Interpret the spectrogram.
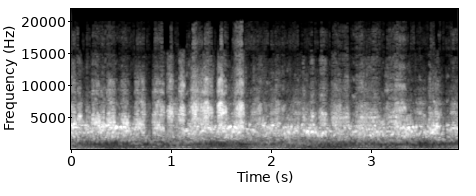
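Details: Budgerigars in an aviary colony, many birds chirping together in a dense, continuous high-pitched chatter of overlapping twitters and warbles, steady throughout with no pauses.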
